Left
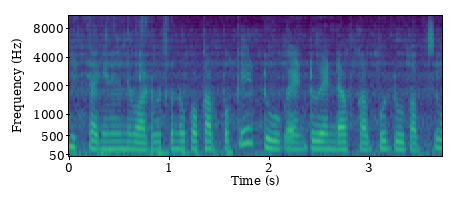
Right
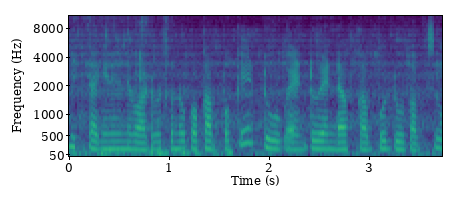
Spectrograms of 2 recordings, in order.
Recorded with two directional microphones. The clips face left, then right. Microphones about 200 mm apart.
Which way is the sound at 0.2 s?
45° left (ahead or behind).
